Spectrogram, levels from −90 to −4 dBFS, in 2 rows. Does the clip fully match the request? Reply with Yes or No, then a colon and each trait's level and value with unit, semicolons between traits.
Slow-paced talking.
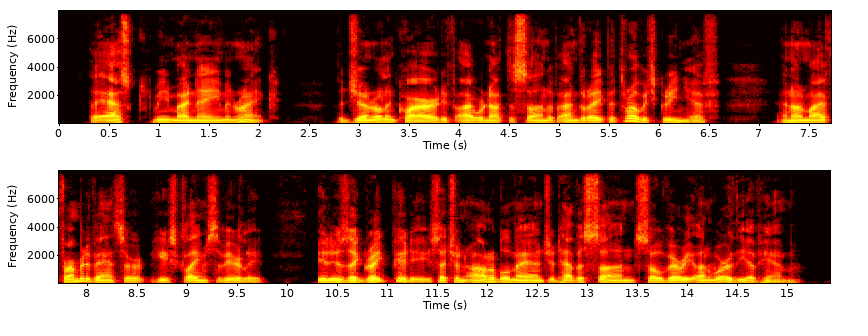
No: average, 180 wpm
